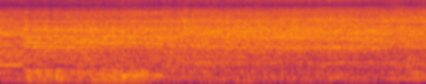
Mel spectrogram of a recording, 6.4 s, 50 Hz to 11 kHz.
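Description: Ryobi cordless reciprocating saw cutting through a 4-inch stainless steel exhaust pipe, its blade sawing the metal with a steady, loud rasp.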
